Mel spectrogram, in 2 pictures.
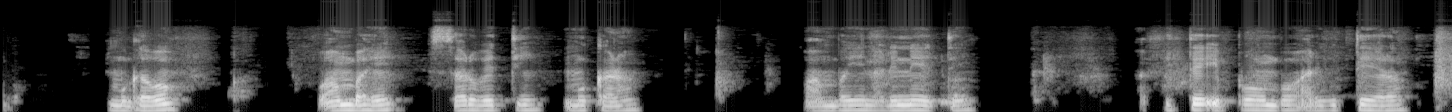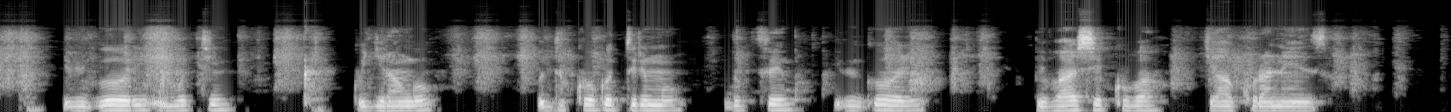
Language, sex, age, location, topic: Kinyarwanda, male, 25-35, Musanze, agriculture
